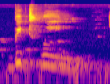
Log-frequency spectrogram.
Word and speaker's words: between: Between, so Similarly, the stress has been placed on second one.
